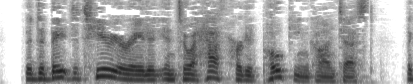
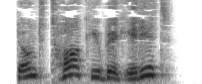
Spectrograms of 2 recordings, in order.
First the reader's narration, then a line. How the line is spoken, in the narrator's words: Mallory sobbed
